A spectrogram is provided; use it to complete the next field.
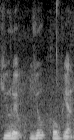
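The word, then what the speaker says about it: European: Next example, mister David is fill in the blanks यूरोपियन। जब इसको आप pronunciation निकाले पढ़े तो क्या पढ़े हैं, यू है, लिखा तो ई है लेकिन आप पढ़ क्या रहे हैं, यू पढ़ रहे हैं।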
